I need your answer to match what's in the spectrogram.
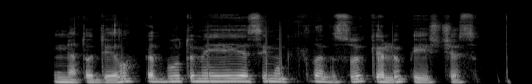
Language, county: Lithuanian, Marijampolė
